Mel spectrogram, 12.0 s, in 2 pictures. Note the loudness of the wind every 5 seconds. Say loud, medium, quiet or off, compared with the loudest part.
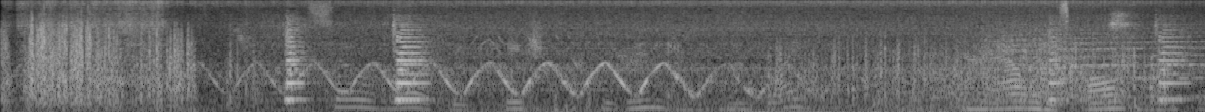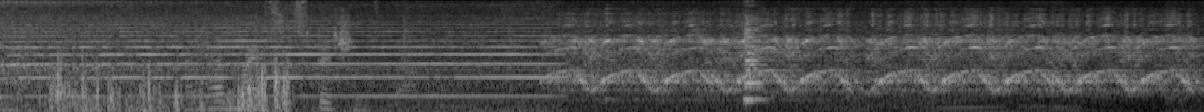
loud, loud, off.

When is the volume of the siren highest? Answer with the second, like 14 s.
3 s.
